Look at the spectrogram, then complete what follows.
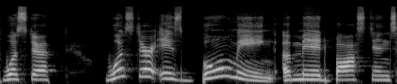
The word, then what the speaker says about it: Worcester: from the area it's spelled Worcester but it's pronounced Worcester Worcester is booming amid Boston's housing affordability crisis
